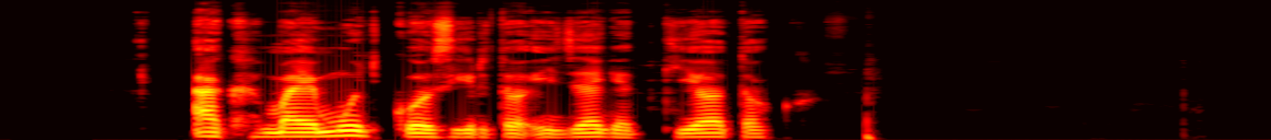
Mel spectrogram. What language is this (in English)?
Kalenjin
